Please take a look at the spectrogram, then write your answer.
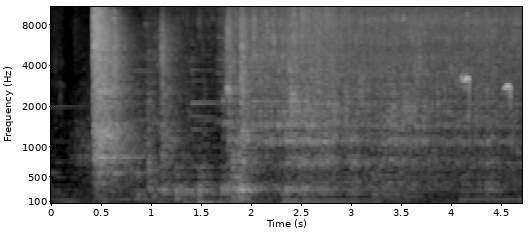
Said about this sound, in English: The sound of the flush unleashed a torrent of screams from the woman in the room as the water was sucked down the drain.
